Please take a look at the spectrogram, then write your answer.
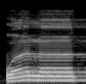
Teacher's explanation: wala lam alif dua harakat kita panjangkan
